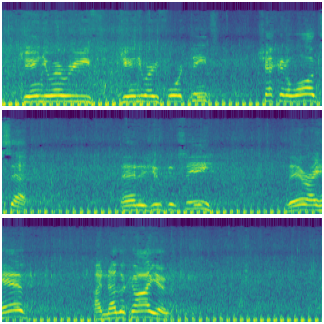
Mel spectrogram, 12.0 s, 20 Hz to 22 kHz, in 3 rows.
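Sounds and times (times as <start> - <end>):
creek rushing over rocks: 0.0 - 12.0
engine idling with low putter: 0.0 - 12.0.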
